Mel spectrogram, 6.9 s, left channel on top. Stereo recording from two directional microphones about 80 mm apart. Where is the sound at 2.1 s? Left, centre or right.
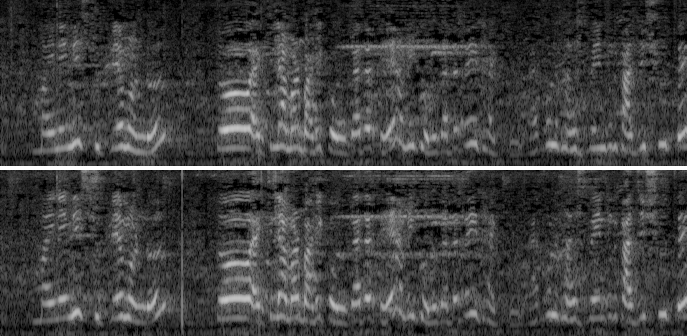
Centre.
